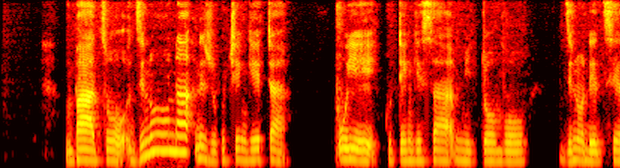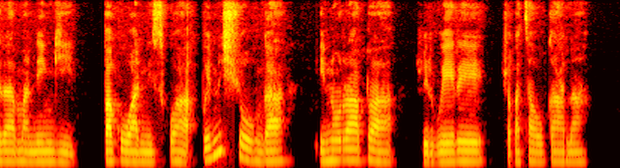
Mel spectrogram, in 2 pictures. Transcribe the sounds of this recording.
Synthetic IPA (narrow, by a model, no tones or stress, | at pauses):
mbʱat͡so̞d͡zino̞ːnane̞ʐe̞kut͡ʃe̞ŋɡe̞ta | uje̞kute̞ŋɡe̞samito̞mbo̞ | d͡zino̞ɗe̞t͡se̞ɾamaneŋɡi | pakuwaniswakwe̞miʃo̞ŋɡa | ino̞rapa | ʐ̥irwe̞ɾe̞ | ʐ̥akat͡saukaːna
